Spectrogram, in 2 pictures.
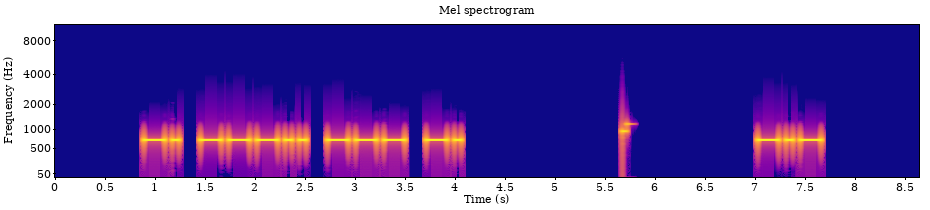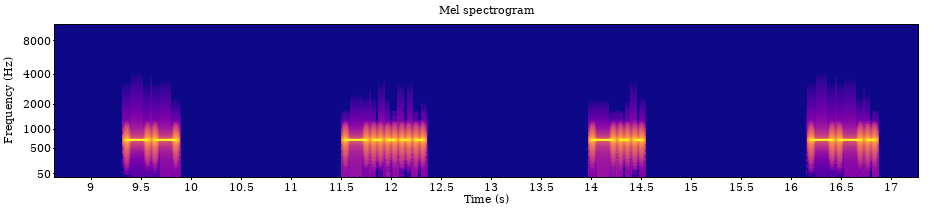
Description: Morse code, heard as a keyed tone, about 17 wpm, spaced as for 7 wpm, 700 Hz. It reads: N8ON KM6DG
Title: USA Call Signs - 8x Character Spacing - 17wpm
